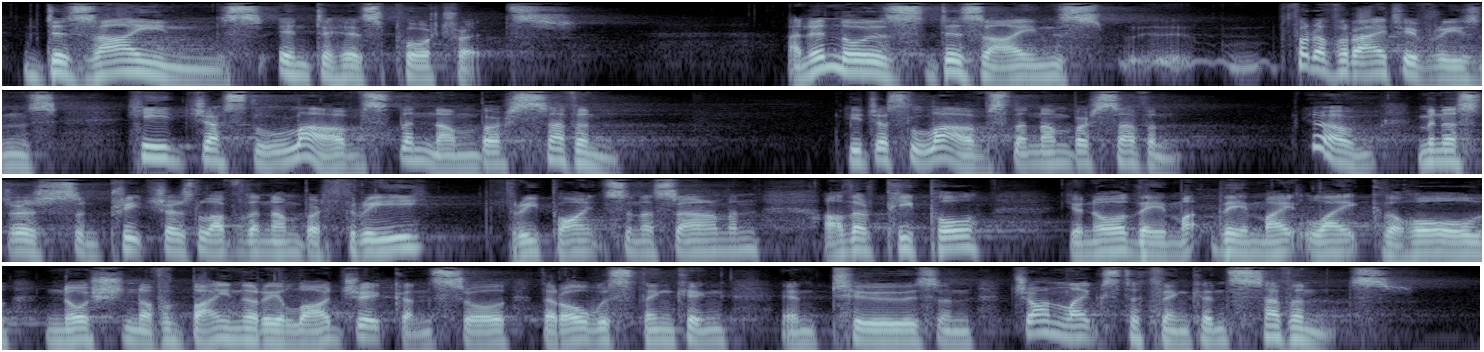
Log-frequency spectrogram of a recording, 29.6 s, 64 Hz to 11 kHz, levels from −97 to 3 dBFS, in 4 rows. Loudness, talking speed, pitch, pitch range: -24 LUFS, 135 wpm, 125 Hz, 110-145 Hz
